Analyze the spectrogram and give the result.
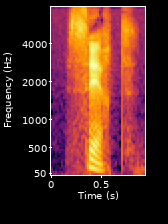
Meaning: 1. certainly, surely, decidedly, definitely 2. admittedly, granted, fair enough
- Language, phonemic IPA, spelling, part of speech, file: French, /sɛʁt/, certes, adverb, Fr-certes.ogg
